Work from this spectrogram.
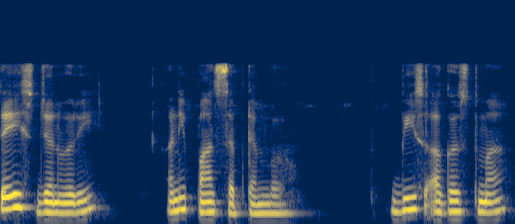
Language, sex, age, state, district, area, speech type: Nepali, male, 30-45, West Bengal, Darjeeling, rural, spontaneous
